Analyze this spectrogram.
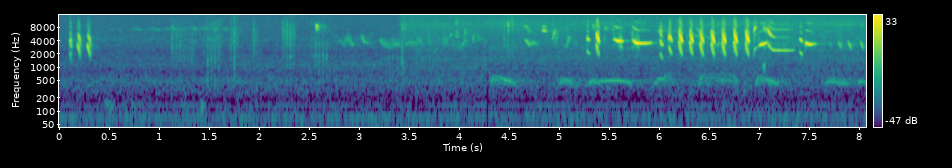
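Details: Lesser redpoll (Acanthis cabaret) recorded in the wild: a few scattered thin chips, then a fast, dry, buzzy trill of high notes and twittering phrases, with a low background hum throughout.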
